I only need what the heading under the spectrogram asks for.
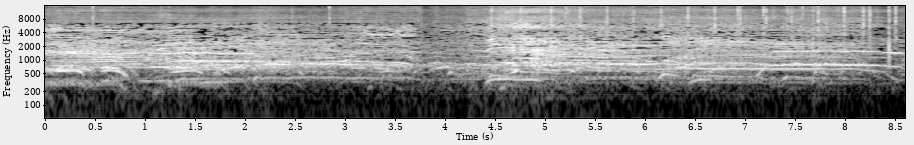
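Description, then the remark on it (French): A large crowd in the grandstands at the 2024 Phoenix Open, a PGA Tour event on the Stadium Course of the Tournament Players Club in Scottsdale, Arizona, cheers and shouts continuously, with whoops and bellowed calls rising over a dense wall of voices, loud throughout, briefly dipping midway before surging again. “Bienvenue à Scottsdale, Arizona, autour du Stadium Course du Tournament Player Club qui accueille la sixième levée du PGA Tour 2024 ses grilles manucurés, ses montagnes au loin, ses cactus, ses tribunes et sa foule de prix Nobel.”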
